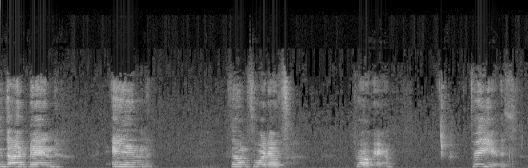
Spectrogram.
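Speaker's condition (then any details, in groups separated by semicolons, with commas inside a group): Cerebral palsy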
